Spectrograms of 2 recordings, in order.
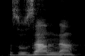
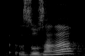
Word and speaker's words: Zuzanna: say in Slovakia, but there's also a character called Zuzanna, and with Polish pronunciation, it's supposed to be Zuzanna, but in Slovakia we don't have 2 N's, so I say Zuzanna, and I don't know how good that is.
